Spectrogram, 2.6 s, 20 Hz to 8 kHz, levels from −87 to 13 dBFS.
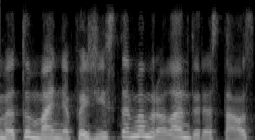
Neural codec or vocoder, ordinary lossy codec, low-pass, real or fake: none; Opus, 24 kbps; 7.2 kHz; real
